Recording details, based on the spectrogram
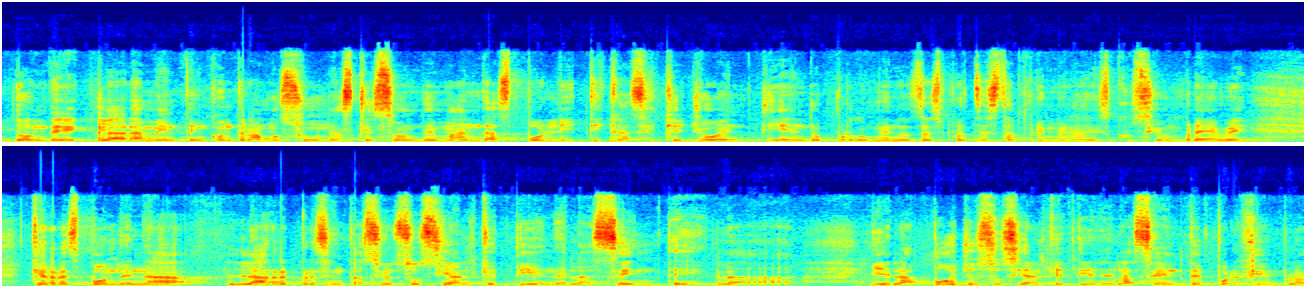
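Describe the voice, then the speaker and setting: Lower-pitched Mexican male moderator. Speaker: talk show host and moderator. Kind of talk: moderating a panel discussion. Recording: faint background noise with room ambience.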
